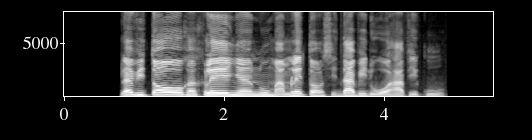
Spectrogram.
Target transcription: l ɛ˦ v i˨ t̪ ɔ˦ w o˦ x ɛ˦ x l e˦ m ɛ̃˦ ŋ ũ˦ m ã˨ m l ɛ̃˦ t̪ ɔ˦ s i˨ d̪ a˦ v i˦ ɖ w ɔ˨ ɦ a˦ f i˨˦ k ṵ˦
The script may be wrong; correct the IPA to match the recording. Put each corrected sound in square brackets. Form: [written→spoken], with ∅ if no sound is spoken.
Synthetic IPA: l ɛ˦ v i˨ t̪ ɔ˦ w o˦ x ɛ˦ x l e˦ [m→ɲ] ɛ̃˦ [ŋ→n] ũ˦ m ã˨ m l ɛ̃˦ t̪ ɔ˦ s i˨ d̪ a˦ v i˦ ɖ w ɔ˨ ɦ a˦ f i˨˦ k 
